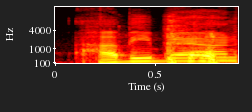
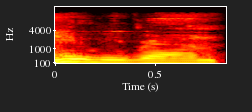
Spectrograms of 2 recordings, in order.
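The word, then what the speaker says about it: Hubie Brown: Hubby Brown. Is it? How do you say? Huie Brown. Huie Brown. Shout out Huie Brown. I think I said hubby.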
